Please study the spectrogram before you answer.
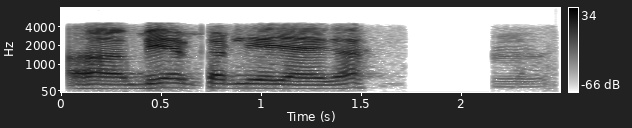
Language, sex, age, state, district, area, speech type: Urdu, male, 45-60, Uttar Pradesh, Mau, urban, conversation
